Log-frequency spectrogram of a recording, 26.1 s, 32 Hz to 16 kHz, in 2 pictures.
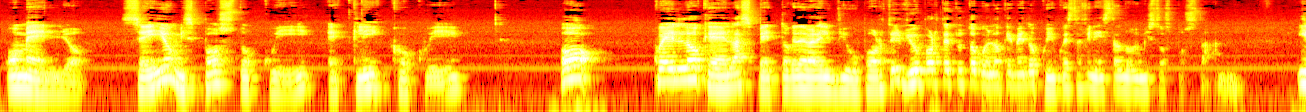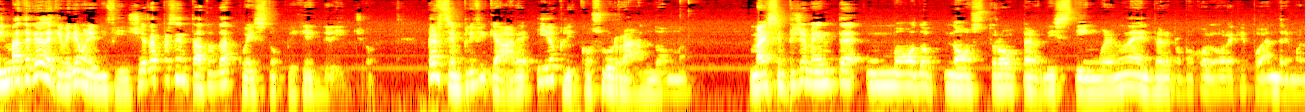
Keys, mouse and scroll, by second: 3.3 click.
